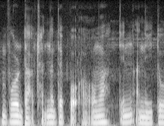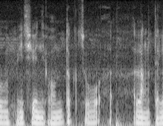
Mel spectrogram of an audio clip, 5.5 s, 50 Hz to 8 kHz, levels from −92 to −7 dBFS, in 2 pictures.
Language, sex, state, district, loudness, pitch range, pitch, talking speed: Mizo, male, Mizoram, Aizawl, -18 LUFS, 95-110 Hz, 100 Hz, 230 wpm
